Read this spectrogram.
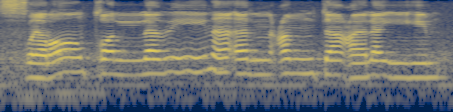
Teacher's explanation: ابھی آپ نے جو مخرج پڑھے ہیں، مخارج کے ساتھ ساتھ ان کی صفات کا ادا کرنا بھی ضروری ہے. صاد کی صفت ہے اس کو پر کرنا، منہ بھر کے پڑھنا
